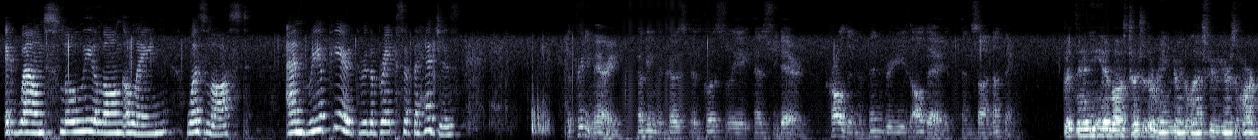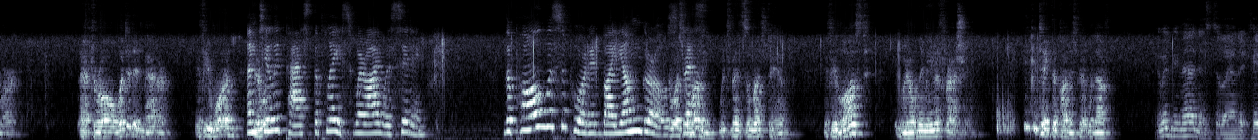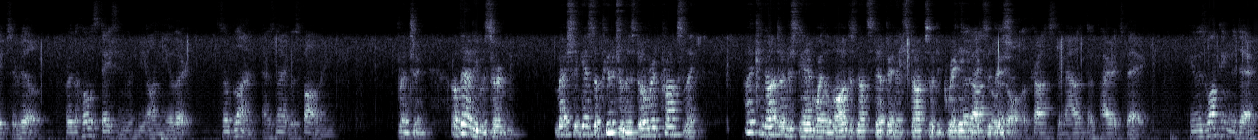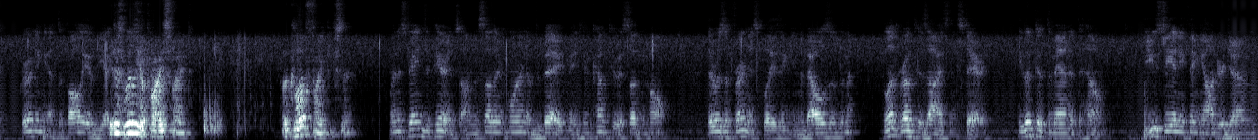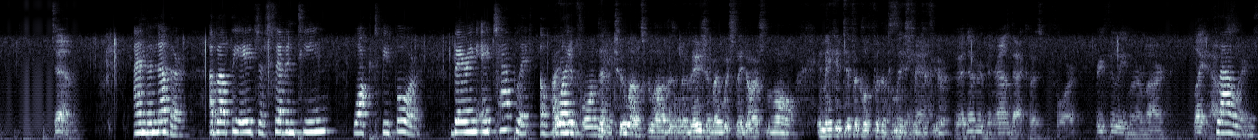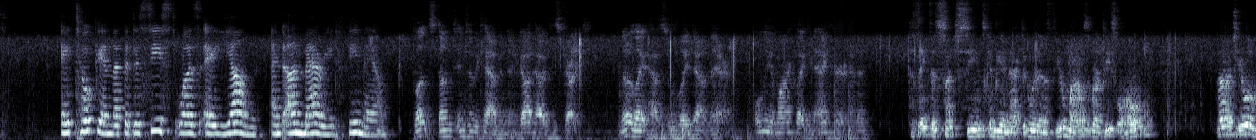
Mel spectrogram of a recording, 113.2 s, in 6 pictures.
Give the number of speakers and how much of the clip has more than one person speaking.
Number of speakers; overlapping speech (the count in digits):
3, about 4%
